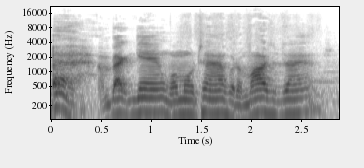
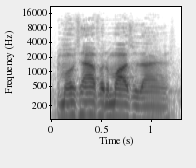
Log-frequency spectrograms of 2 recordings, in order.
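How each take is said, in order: First: Talking around a cigar; words mumbled past a cigar; cigar in mouth. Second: Said in the usual way. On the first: Real, not acted. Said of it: "I had my cigar in my mouth". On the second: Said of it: "Forgive me, I had my cigar in my mouth".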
